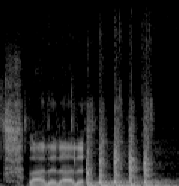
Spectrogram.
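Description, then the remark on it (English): A long, drawn-out vocal sound gives way to four quick, evenly spaced knocks on a front door. The knocks are fairly loud, with a steady rhythm. “Open up. It's the place. Oi, we know you're in there. Open up.”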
